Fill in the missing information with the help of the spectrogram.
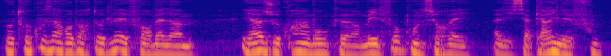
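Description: A man reading the part of a cold, secretive young noblewoman who speaks in a grave, measured tone. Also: mid-range voice, fairly even intonation, warm tone, slight background noise, close to an everyday voice.

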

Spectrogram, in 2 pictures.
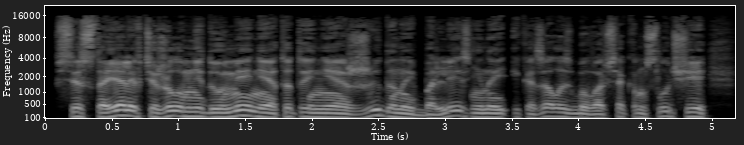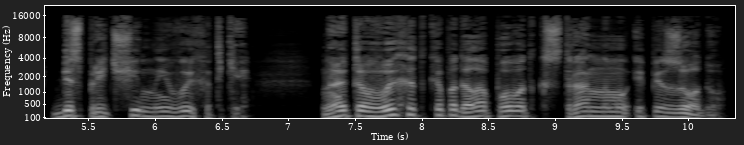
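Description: A man narrating a classic novel aloud in a measured, expressive reading voice. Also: mid-range voice, no room sound, clean studio sound. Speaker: audiobook narrator.

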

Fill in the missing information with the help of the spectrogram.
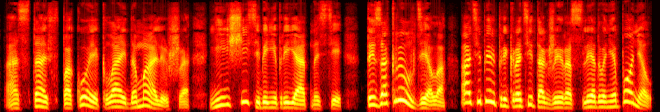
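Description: A man voicing a menacing masked male gunman in an audiobook, speaking in a low, throaty near-whisper. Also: wildly swooping pitch, measured pace, dry recording, clean studio sound. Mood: threatening.

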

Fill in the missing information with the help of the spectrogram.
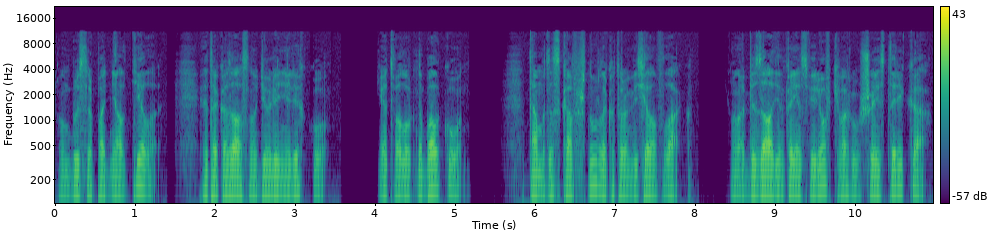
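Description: A man narrating an audiobook in a steady, measured way. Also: lowish voice, vocal fry, dry recording, lo-fi sound. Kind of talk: scripted narration.

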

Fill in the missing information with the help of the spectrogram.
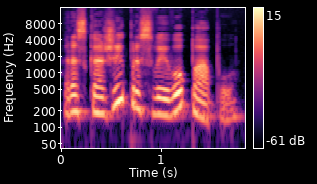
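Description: A woman's voice: lowish voice, lively intonation, measured pace, gravelly, darkish tone, no echo, studio quality, exaggerated voice. A woman voicing a cold, demanding man speaking on the phone, curt and commanding.

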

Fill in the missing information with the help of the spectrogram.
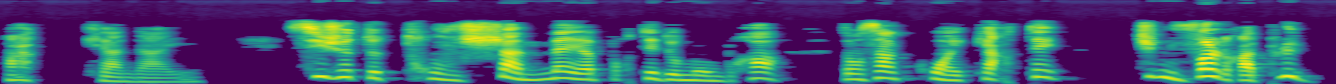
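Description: A woman's voice: medium pitch, very animated, measured pace, darkish tone, breathy edge, no room sound, heavily acted. Woman reading as raging robust peasant lad, scornful, raised voice, dull dry recording. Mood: angry. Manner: heated, scornful outburst. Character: angry young male peasant, robust and furious.

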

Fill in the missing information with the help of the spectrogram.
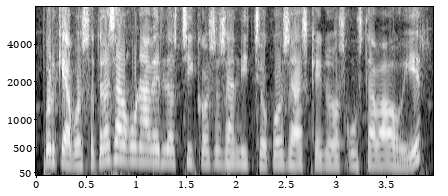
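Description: A woman's voice: mid-range voice, steady tone, a little fast, a little mellow. A young woman from Spain hosting a casual children's radio show, patiently steering the kids and playfully keeping them on track. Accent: Spain Spanish. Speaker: radio host interviewing children. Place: radio studio.

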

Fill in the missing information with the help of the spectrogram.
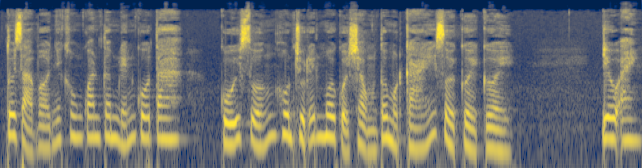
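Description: A woman's voice: mid-range voice, fast, warm tone, slightly rough. A woman reading a first-person romance story aloud, voicing every character herself. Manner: reads all characters' dialogue in one voice. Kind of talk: first-person audiobook narration.

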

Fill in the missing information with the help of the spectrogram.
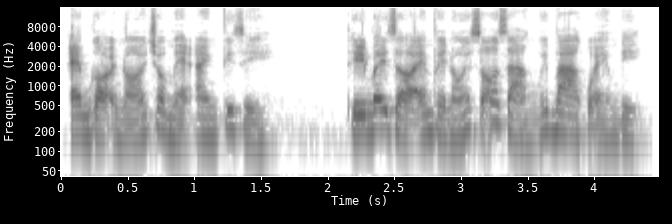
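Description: A woman voicing a young man who has been accused, earnest and pleading, in a low voice. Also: quick pace. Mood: urging.

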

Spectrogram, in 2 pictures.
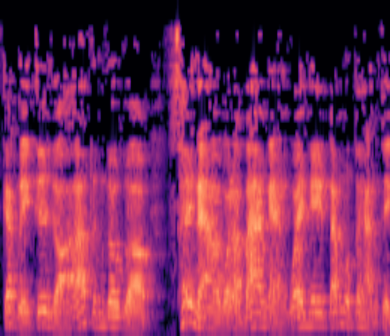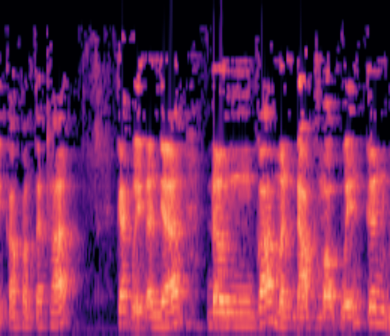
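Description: A man delivering a Buddhist sermon, moving between quiet asides and forceful outbursts. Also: mid-range voice, reverberant. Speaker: Buddhist monk teacher.

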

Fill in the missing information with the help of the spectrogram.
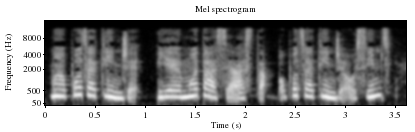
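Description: A woman voicing a sensual woman who slowly and softly reads out an intimate love letter. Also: sits high, vocal fry, husky, dry recording, exaggerated voice. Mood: intimate, tender. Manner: slow, soft, intimate reading.

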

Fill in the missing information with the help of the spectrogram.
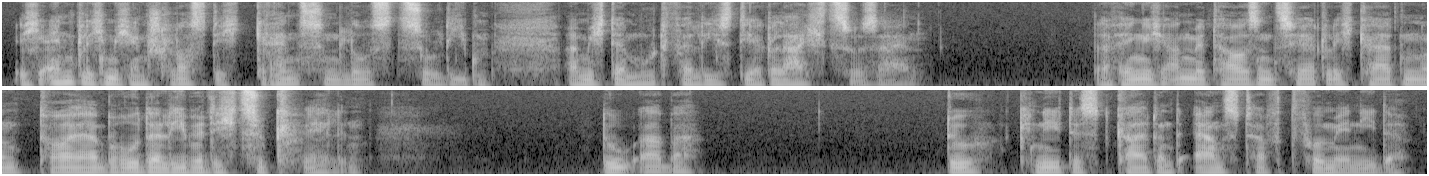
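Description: Husky low voice, a tormented young prince, impassioned verse, dry sound. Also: male voice, steady tone, moderate pace, no echo. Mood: pleading. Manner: impassioned declamation, swinging to hushed whispers. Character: young anguished prince, passionately lovesick. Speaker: actor in a radio play. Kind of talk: classical verse radio drama.

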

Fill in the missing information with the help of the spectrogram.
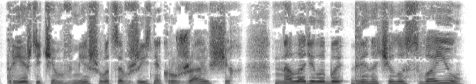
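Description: A man's voice: a little high, animated, normal speed, mellow, slightly rough, no room sound, studio quality, pitched above the performer's own voice. A man reading an audiobook, voicing a defiant young woman who argues back at her aunt. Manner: defiant, pleading. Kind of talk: audiobook character voice.

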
